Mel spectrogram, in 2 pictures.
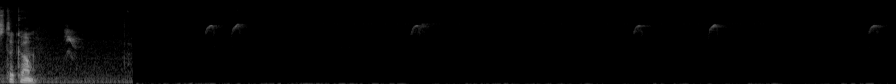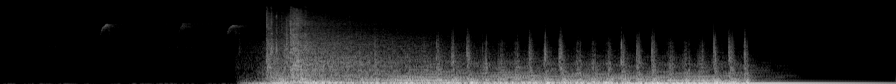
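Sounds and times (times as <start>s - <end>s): faint steady hiss: 0.0s - 11.4s
small bird chirping: 0.4s - 11.4s
loud music with booming drum: 11.4s - 16.9s.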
